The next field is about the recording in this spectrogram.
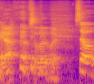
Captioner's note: laughs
